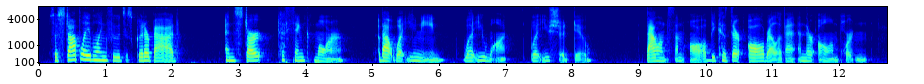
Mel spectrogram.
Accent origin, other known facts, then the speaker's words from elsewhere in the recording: San Diego, California, United States; moved away as an adult; also born or lived in San Luis Obispo, California; now in Denver, United States; I grew up in San Diego. um, California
